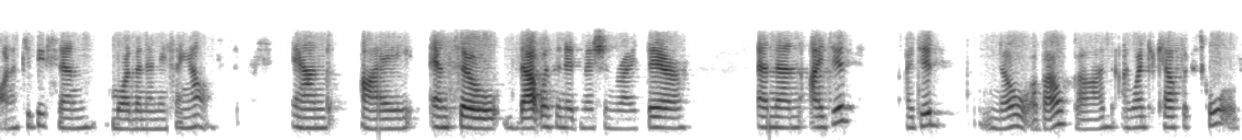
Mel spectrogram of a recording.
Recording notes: 100 Pounders Phone Meeting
